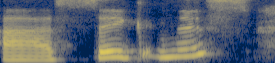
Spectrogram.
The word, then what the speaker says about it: Cygnus: The pronunciation is a little tricky, Cygnus.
